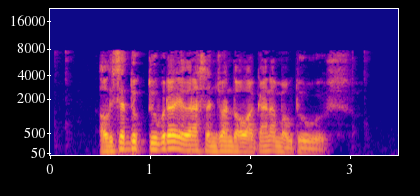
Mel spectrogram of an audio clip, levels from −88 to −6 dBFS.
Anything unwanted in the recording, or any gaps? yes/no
no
